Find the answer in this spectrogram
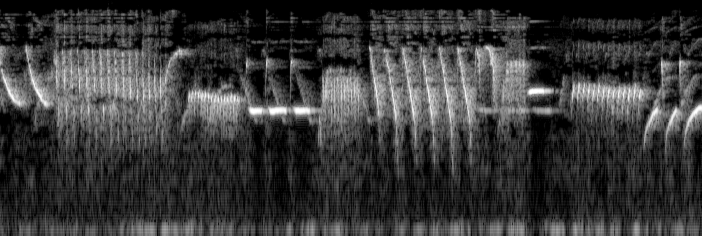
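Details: Masteran bird song naming cucak jenggot, cililin and canary: a rich, varied canary-like medley of buzzy trills, rapid downward sweeps and looping whistles, with a faint low hum underneath.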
